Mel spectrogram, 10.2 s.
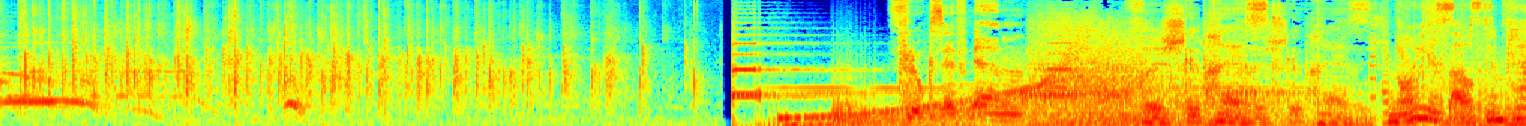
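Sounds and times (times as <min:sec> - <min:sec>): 
applause: 0:00.0 - 0:04.8
speech: 0:06.1 - 0:10.1.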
